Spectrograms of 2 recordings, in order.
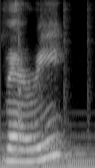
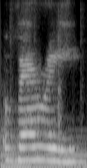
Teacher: they clearly pronounce the r with only a little bit of w sound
